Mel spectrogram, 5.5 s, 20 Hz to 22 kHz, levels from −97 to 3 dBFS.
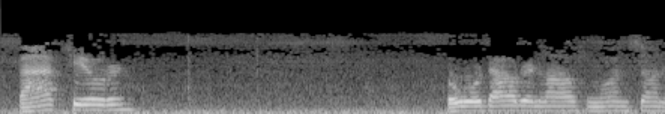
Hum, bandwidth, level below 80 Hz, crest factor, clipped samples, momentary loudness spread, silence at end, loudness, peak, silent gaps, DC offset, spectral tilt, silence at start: none; 6.6 kHz; -34 dBFS; 16 dB; under 0.1%; 17 LU; 0 s; -21 LUFS; -6 dBFS; none; 1%; -8 dB/octave; 0 s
